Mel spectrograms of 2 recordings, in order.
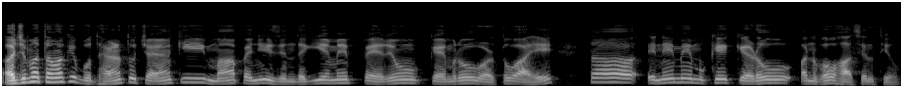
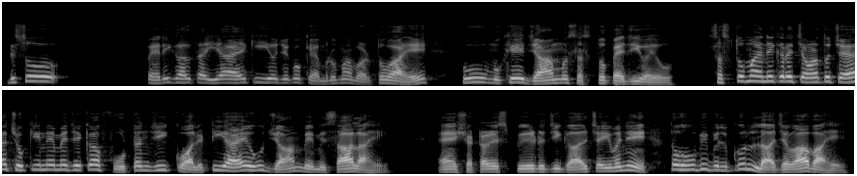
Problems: none marked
